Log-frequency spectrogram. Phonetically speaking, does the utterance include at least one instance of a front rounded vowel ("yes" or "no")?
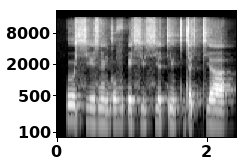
no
